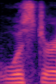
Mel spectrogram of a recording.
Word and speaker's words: Worcester: You even got Worcester correct, which okay. is great. You usually take 3 or 4 times for that.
